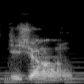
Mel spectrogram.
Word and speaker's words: De Jong: that first name is last name is dijon and do you pronounce um say that again your pronouns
